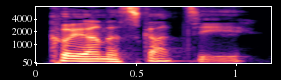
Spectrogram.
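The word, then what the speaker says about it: Koyaanisqatsi: Koaniskatsi? – Koyaniskatsi.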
